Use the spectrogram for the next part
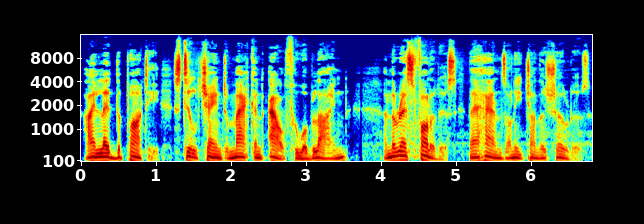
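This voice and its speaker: An actor playing a grave survivor, giving sombre, measured dramatic narration in a radio play. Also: male voice, low-pitched, fairly bright tone, slightly rough. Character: grave male survivor recounting disaster.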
